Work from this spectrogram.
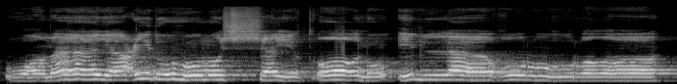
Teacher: یہاں پر وقف کریں گے تو ایک زبر کے ساتھ الف پڑھیں گے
